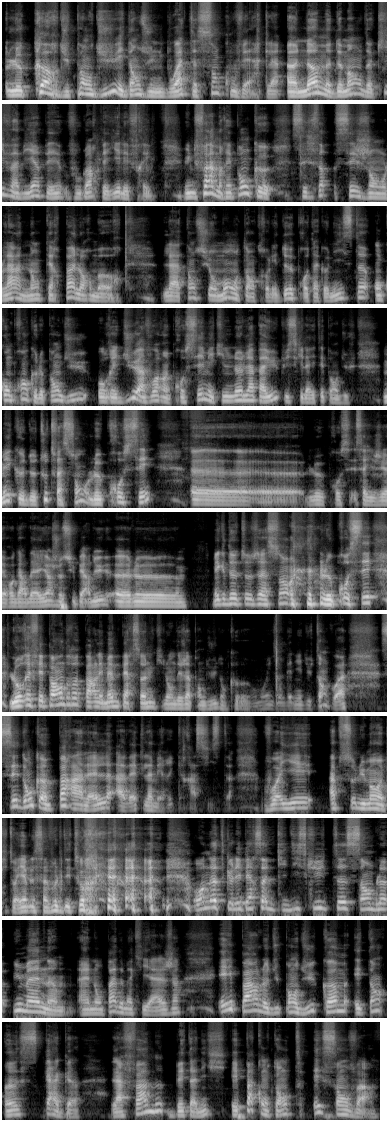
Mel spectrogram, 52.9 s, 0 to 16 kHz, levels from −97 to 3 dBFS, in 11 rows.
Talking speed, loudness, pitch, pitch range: 175 wpm, -23 LUFS, 140 Hz, 115-175 Hz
